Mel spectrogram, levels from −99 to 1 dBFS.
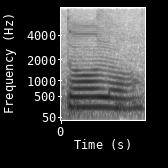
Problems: constant background noise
